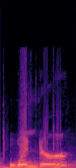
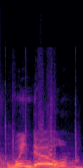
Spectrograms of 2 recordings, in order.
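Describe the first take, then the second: First: The word ends with an 'er' sound. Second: The word ends with a clear 'oh' vowel.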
